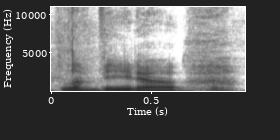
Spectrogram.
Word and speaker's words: libido: But yeah, for me, I think, maybe I think I got used to that, like, libido. I keep pronouncing it as libido. I know it's supposed to be libido, but the libido and Skins, like.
